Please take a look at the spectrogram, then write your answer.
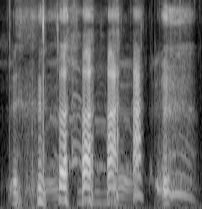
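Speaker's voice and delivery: a high, loud burst of laughter. Real, not acted. Laughing at friend's joke.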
